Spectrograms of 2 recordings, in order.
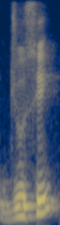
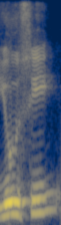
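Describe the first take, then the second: First: The phrase begins with a j sound. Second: The phrase begins with a y sound.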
